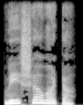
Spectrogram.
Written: ವೇಶ್ಯಾವಾಟಿ

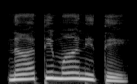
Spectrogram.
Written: ನಾತಿಮಾನಿತೆ

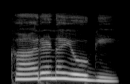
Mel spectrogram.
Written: ಕಾರಣಯೋಗಿ

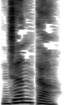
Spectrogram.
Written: ಜಂತಿ

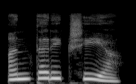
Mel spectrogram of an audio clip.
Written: ಅಂತರಿಕ್ಷೀಯ

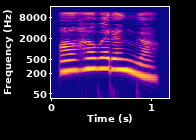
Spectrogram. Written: ಆಹವರಂಗ

